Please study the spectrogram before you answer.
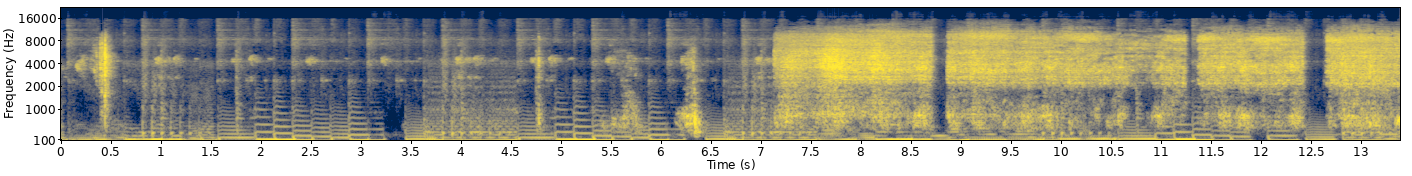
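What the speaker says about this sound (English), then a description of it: "Oh yeah, the airbrush is working good now." An airbrush sprays paint onto a T-shirt with a steady, loud hiss that starts partway through and keeps going, after a stretch of busier background sound before it.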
